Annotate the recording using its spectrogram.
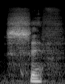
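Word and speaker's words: Cif: Everyone pronounced it differently, but everyone pronounces Sif the same.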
